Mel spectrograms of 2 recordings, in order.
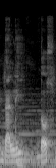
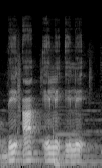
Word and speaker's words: DALL-E: El nombre de DALL-E 2, bueno, que 2 es la versión, proviene del artista español Salvador Dalí, pero se escribe como D-A-L-L-E, que es parecido al robot de Pixar, WALL-E, película que nos mostraba un robot con sentimientos.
